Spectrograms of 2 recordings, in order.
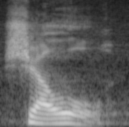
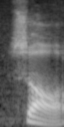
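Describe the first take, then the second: First: The name begins with an 'sh' sound. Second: The name begins with an 's' sound. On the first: This is the original Hebrew form of the name. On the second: This is the familiar English form of the name.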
